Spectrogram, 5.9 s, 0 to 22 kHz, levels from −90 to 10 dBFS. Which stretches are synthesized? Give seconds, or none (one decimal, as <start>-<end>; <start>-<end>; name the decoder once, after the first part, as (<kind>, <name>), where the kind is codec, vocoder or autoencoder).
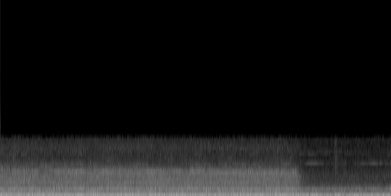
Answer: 1.0-2.9 (codec, DAC)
